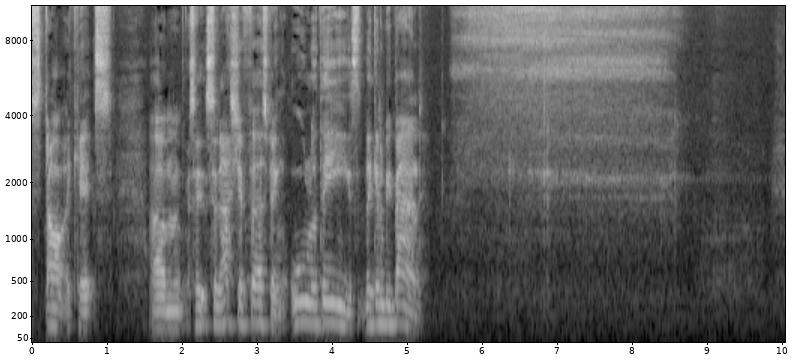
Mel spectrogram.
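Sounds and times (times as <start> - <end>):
faint exhale: 1.1 - 1.6, 5.6 - 10.0
airy hiss of vape drag: 5.6 - 8.8.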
